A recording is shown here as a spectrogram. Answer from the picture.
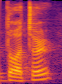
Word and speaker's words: daughter: Olhe para a palavra daughter. O GH é mudo.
